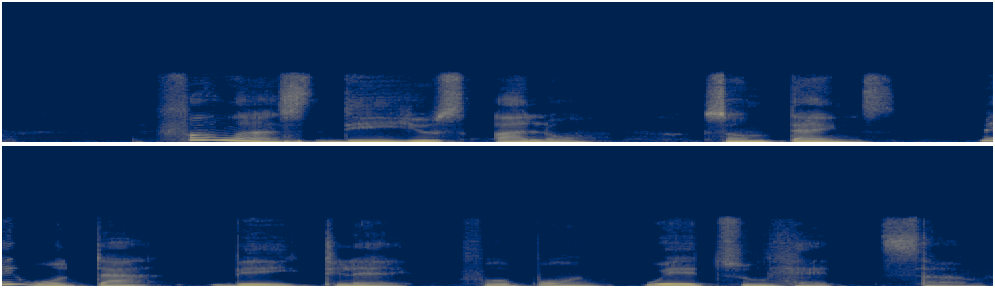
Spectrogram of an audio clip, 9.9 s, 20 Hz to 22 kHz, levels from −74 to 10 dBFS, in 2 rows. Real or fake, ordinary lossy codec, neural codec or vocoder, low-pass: fake; none; codec, 24 kHz, 0.9 kbps, WavTokenizer, small release; 10.8 kHz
